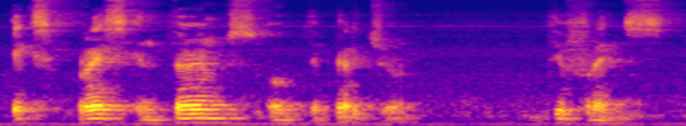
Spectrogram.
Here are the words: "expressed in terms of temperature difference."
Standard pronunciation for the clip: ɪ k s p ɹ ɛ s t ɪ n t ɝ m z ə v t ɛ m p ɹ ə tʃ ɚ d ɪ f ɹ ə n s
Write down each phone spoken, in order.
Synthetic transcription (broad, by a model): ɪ k s p ɹ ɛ s ɪ n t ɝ m s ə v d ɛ p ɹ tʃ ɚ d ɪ f ɹ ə n s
